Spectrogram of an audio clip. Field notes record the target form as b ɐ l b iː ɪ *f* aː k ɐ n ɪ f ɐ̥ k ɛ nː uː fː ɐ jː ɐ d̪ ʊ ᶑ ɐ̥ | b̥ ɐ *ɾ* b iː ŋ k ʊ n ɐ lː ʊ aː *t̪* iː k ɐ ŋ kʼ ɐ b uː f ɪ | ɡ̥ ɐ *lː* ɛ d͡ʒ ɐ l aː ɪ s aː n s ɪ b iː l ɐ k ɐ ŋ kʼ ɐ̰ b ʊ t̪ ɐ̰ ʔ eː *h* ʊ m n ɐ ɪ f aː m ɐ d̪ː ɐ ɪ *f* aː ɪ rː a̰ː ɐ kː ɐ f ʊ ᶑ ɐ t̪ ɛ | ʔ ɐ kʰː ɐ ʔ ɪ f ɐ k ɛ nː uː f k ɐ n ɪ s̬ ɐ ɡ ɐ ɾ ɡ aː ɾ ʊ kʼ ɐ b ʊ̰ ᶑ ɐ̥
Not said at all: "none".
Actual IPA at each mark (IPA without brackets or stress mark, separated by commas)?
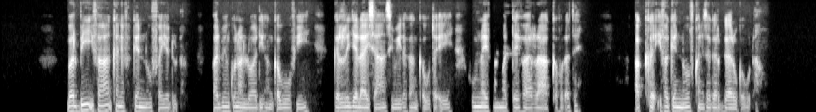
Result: f, l, d̪, rː, h, f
